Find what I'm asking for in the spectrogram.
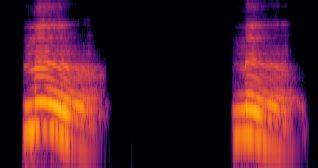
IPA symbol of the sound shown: u:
